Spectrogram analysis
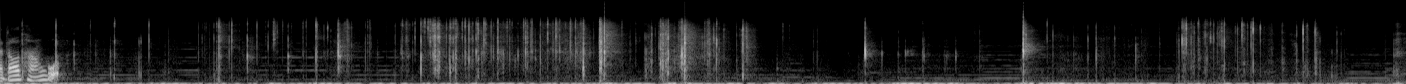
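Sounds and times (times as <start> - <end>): sharp snaps: 0.6 - 7.6, 10.1 - 13.4
plastic packaging crinkling and tearing: 0.6 - 9.6, 10.2 - 13.6.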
